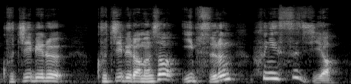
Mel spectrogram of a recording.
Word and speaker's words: 唇: 하지만 입술은 이렇게 해서 혼자 두면서 발음은 구찌비루 하면서 입술은 흔히 쓰지요.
